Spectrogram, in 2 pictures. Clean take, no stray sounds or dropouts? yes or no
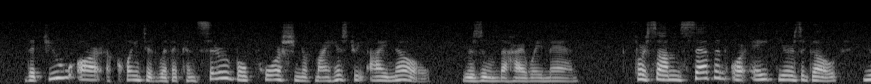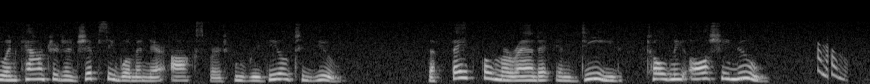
no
